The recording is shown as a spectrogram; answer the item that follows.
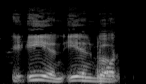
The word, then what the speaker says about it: Ian Book: Is it Ivan Book? – Ian Book.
